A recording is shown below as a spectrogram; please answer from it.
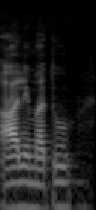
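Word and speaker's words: عالمة: When you read this word alimatu and it comes towards the very end of the sentence, you would not pronounce ta. Instead, it would become ha, alima.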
